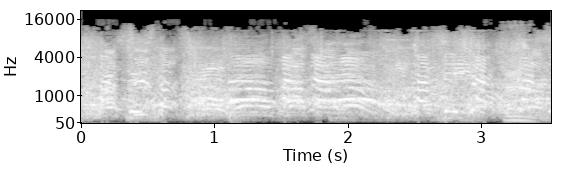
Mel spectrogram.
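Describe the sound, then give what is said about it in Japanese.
A large crowd at an anti-fascist rally in June chants slogans such as "Fascista, fascista, no pasarán", many voices shouting together in loud, continuous waves with rising and falling pitch and no pauses. “なんかあの、人が何事か叫んでいる、シュプレヒコールを上げているような感じですけれども、これは何ですかねこれ6月にあったですね、はい、ファンあ、反ファシスタ集会の声ですね、うんうん。”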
